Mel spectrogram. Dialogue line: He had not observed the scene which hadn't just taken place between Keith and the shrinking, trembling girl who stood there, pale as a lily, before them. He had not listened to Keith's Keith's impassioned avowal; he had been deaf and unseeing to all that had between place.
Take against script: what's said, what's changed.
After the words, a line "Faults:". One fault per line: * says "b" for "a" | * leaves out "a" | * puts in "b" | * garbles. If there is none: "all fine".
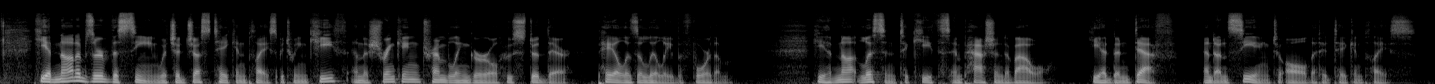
He had not observed the scene which had just taken place between Keith and the shrinking, trembling girl who stood there, pale as a lily, before them. He had not listened to Keith's impassioned avowal; he had been deaf and unseeing to all that had taken place.
Faults:
* says "had" for "hadn't"
* leaves out "Keith's"
* says "taken" for "between"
